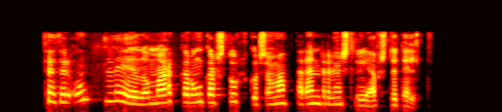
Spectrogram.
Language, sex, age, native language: Icelandic, female, 30-39, Icelandic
